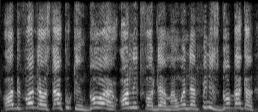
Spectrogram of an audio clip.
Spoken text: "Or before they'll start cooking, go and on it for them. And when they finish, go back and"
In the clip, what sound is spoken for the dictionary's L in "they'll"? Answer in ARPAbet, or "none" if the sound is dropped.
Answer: W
